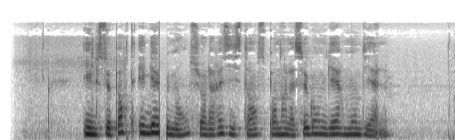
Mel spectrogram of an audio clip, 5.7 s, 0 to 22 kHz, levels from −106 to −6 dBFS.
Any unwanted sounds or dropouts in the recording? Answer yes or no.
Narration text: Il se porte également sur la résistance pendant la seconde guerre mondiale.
yes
